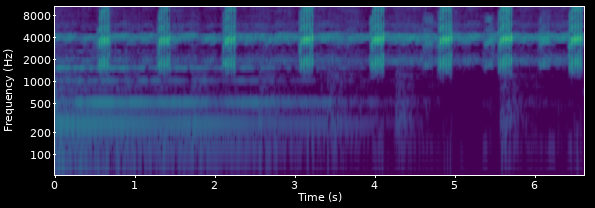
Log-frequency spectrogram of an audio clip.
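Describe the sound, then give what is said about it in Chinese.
A frog croaks in a steady, regular rhythm, about ten short raspy calls spaced roughly half a second apart, each a bright buzzy burst. No one speaks; a faint low hum sits underneath. “过了一个礼拜，不仅村民们能享受美妙的歌声，青蛙家族们也有个。干净的家园，每天都开心唱歌的呱呱。”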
